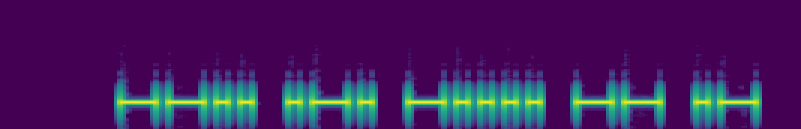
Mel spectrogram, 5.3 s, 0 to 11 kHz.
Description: Morse code, heard as a keyed tone, about 14 wpm, 700 Hz. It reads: ZR6MA
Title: DXCC-100 Call Signs - 5 Characters - Repeated 3x - 15wpm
